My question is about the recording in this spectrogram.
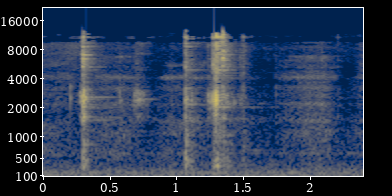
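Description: Three short sharp clicks as the wire rear guard of a Hurricane 16-inch oscillating fan is fitted against its plastic motor housing. The last two come close together just past the middle, and the last is the loudest.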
